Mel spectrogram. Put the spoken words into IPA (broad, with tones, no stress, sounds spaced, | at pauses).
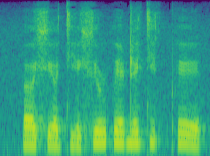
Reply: ɜ˨ xʲ ɜ˨ tʲ e˨ xʲ u˦ ɳ p e˦ ɖ e˦ tʲ ø˦ t pʰ e˦˨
